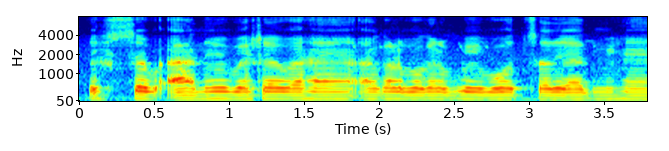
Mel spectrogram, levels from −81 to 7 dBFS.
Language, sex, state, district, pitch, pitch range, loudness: Hindi, male, Bihar, Patna, 120 Hz, 120-125 Hz, -16 LUFS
